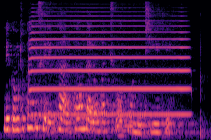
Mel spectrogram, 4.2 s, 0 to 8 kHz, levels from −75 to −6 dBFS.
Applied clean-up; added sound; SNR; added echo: none; Trumpet; 2 dB; reverberation time 1.9 s.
